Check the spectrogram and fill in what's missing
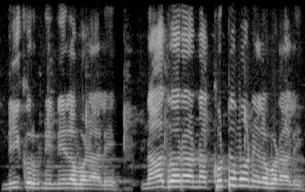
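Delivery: pleading, earnest prayer voice; fervent prayer. Acted. Preacher praying before the church, pleading. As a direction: pray aloud with rising fervour.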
